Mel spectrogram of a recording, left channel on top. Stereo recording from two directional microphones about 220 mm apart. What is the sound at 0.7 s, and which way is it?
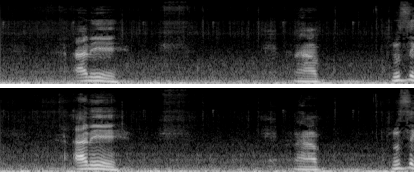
Speech, 35° right (ahead or behind).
